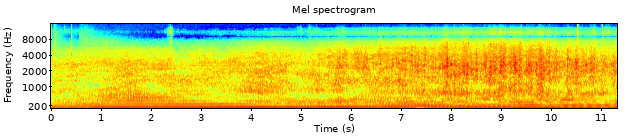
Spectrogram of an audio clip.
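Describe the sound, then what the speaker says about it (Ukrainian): A small private propeller plane drones loudly overhead near a beach in Fiji's Yasawa Islands, its steady engine hum holding strong throughout as it passes close and low. "Низенько пішов, так? приватний літак."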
